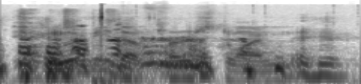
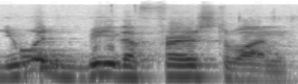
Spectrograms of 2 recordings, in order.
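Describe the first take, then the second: First: Much higher, louder, singsong repeat of the jab; mock high tease. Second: Said in the usual way. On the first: Teasing a friend who swears he'd never, in a mock high voice.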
